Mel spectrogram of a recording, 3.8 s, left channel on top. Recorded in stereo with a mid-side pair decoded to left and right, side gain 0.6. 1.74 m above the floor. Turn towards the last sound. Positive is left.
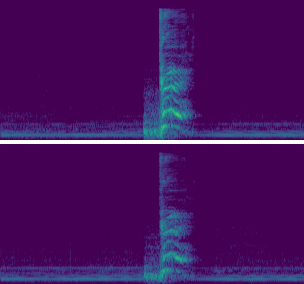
turn(degrees=60)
